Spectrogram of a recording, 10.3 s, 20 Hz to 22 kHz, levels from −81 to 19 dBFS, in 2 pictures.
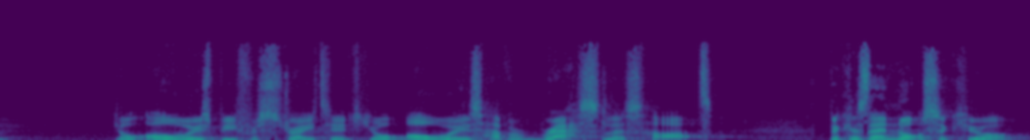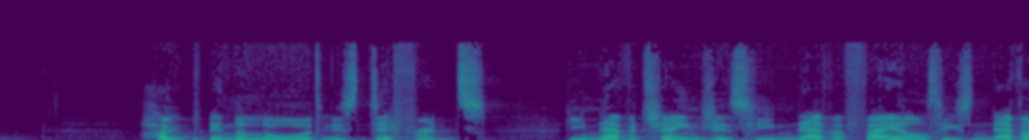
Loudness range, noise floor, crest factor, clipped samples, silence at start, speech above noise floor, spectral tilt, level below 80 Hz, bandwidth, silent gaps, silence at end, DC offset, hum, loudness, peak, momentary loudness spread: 6 LU; -72 dBFS; 24 dB; under 0.1%; 0.6 s; 40 dB; -4 dB/octave; -80 dBFS; 15.5 kHz; none; 0 s; under 0.1%; none; -32 LUFS; -10 dBFS; 12 LU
